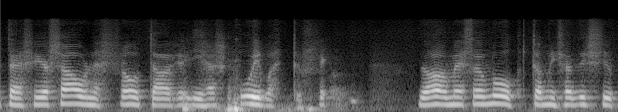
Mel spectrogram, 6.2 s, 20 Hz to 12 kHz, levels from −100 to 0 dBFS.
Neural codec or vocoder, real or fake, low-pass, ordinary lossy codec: codec, 16 kHz, 0.5 kbps, FunCodec, trained on Chinese and English, 25 frames a second; fake; 7.2 kHz; none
